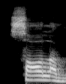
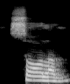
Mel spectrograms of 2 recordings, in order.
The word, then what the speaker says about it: solemn: N को हमने नहीं पढ़ना है। सोलम, क्या पढ़ेंगे, सोलम।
